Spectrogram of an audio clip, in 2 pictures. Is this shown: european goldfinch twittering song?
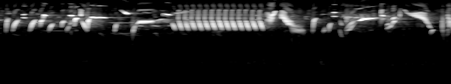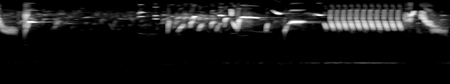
yes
